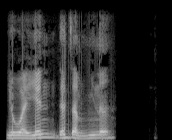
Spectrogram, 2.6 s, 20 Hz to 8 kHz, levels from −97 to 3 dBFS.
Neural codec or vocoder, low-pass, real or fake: none; 7.2 kHz; real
